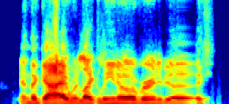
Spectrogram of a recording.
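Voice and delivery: ordinary talk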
